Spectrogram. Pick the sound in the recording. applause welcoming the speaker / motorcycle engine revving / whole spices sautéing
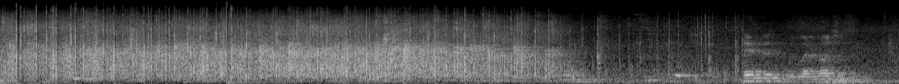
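applause welcoming the speaker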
